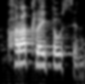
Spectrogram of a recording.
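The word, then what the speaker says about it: παρακληθῶσιν: 그리고 by the way, 여기에 나오는 word 제가 한번 다시 발음을 정확하게 해드리겠습니다. 파라클레이토신, 따라서 해보세요.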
